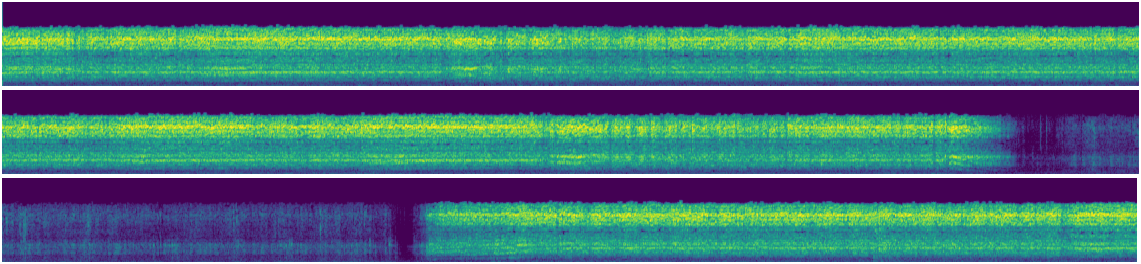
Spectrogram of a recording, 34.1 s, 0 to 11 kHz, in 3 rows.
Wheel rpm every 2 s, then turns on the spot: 230, 230, 230, 230, 230, 230, 230, 230, 230, 230, 90, 20, 20, 90, 220, 230, 230.
22-26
